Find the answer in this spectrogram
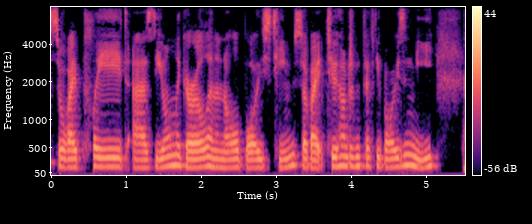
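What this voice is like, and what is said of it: Scottish accent. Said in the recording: “I am from Scotland, as you can tell by my crazy accent.”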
